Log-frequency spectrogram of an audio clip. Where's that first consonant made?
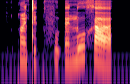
uvula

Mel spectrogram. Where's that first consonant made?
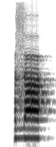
tongue tip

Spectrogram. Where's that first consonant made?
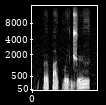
lips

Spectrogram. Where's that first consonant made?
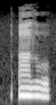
throat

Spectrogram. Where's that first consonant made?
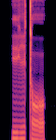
palate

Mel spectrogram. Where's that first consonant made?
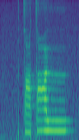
tongue tip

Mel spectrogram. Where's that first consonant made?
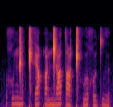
uvula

